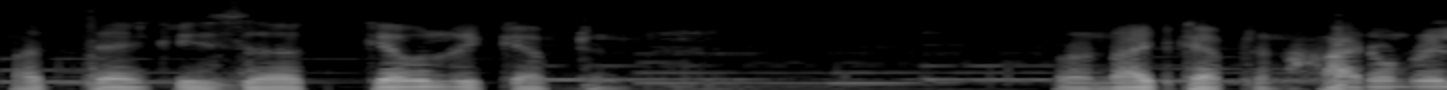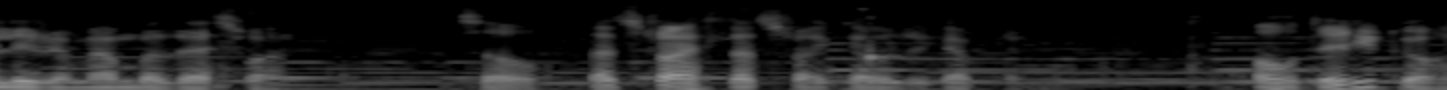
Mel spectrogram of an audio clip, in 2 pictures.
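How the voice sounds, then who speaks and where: A man's voice: low voice, narrow, tinny audio. A man casually commenting while he plays a video game, thinking aloud in an offhand, chatty way. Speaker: gamer. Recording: game music playing behind. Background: game music and sound effects.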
